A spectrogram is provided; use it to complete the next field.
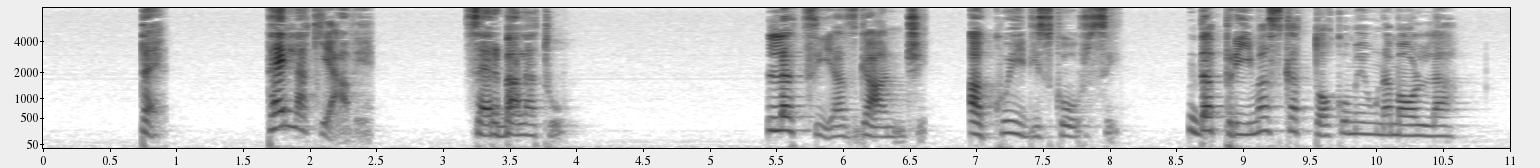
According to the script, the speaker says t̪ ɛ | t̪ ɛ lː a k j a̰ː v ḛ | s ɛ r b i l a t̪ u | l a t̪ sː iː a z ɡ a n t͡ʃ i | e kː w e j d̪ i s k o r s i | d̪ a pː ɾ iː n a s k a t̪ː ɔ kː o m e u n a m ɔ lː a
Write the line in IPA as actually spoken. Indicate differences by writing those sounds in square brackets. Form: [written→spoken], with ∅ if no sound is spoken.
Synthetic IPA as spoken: t̪ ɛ | t̪ ɛ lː a k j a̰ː v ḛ | s ɛ r b [i→a] l a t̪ u | l a t̪ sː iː a z ɡ a n t͡ʃ i | [e→a] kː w e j d̪ i s k o r s i | d̪ a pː ɾ iː [n→m] a s k a t̪ː ɔ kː o m e u n a m ɔ lː a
